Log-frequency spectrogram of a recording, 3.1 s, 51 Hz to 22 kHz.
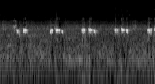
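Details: Female quail calling during breeding season to make males respond: bright whistled triplets, each group of two or three quick notes repeated about every 0.6 seconds on a steady pitch, otherwise quiet.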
